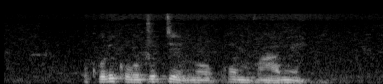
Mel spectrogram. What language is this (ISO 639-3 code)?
kin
